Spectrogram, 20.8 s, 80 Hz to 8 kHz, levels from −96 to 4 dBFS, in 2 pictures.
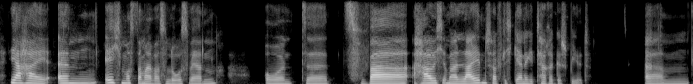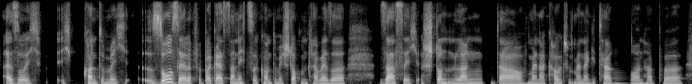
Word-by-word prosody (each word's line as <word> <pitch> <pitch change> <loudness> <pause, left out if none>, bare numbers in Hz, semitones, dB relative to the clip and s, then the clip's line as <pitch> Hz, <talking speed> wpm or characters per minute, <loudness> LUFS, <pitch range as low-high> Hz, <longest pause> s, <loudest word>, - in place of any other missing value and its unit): Ja 230 -3 +6
hi, 205 -4 +2
ähm, 210 -1 +1
ich 250 -1 +2
muss 215 -1 +1
da 195 - +1
mal 180 -2 0
was 165 +2 -5
loswerden. 165 +2 -5 0.7
Und, 170 -1 -4 0.2
äh, 170 -1 -4 0.2
zwar 195 +2 +6
habe 210 +3 +4
ich 215 - -5
immer 195 -3 0
leidenschaftlich 200 0 +1
gerne 180 -1 -2
Gitarre 170 0 -6
gespielt. - - -11 0.8
Ähm, 160 0 -6
also, 175 0 +1
ich 170 0 -6 0.2
ich - - -9
konnte 200 -1 +1
mich, 180 0 -6
äh, 485 +1 -10
so 210 - +6
sehr 190 - +5
dafür 165 0 -5
begeistern, 165 +1 0
nichts, 185 0 0
äh, - - -5
konnte 180 -1 -6
mich 175 0 -3
stoppen, 175 -3 -2
teilweise 165 -1 -2 0.5
saß 175 0 +6
ich 165 -1 -5
stundenlang 185 -1 -1
da 85 +1 0
auf 170 - -14
meiner 170 -2 -4
Couch 175 +1 -4
mit 210 - -12
meiner 170 -5 -4
Gitarre 170 0 -5
und 165 0 -5
habe, 160 0 -5
175 Hz, 140 wpm, -26 LUFS, 165-200 Hz, 0.8 s, Ja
